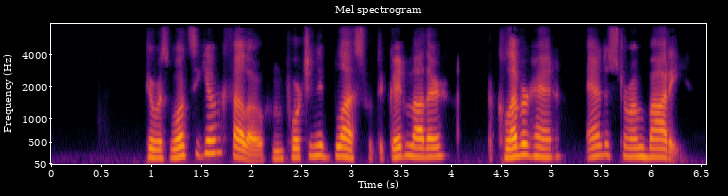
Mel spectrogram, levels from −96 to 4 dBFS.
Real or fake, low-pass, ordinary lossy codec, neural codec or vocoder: fake; 7.2 kHz; MP3, 48 kbps; codec, 24 kHz, 0.9 kbps, WavTokenizer, large speech release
